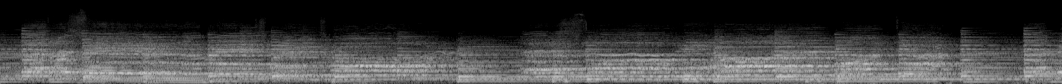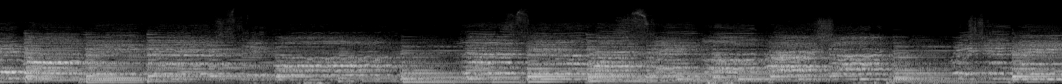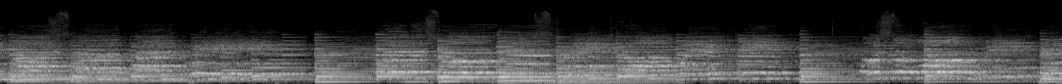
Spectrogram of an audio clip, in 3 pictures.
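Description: Mixed church choir singing a hymn-anthem in parts, with grand piano accompaniment.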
